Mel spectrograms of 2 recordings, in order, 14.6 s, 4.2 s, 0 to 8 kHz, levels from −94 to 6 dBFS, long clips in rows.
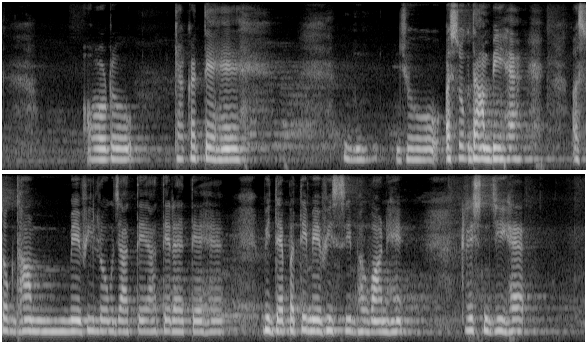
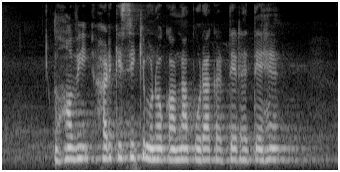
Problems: constant background noise, background conversations at intervals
